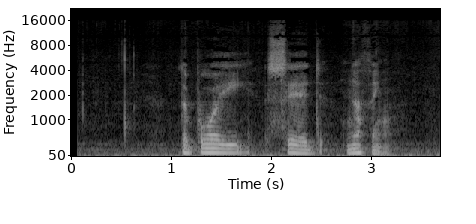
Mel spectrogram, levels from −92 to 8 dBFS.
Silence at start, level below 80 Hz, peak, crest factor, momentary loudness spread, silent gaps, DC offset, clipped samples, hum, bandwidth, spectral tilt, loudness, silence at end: 0.1 s; -48 dBFS; -12 dBFS; 20 dB; 22 LU; none; under 0.1%; under 0.1%; none; 15.5 kHz; -5.5 dB/octave; -30 LUFS; 0 s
